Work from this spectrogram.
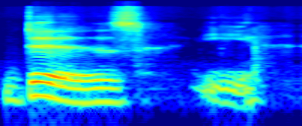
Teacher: z sound so z's so duh zees or d zees versus dizzy we have more length on that first dis so with the first syllable stress dizzy it sounds more like dis e um so same sounds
